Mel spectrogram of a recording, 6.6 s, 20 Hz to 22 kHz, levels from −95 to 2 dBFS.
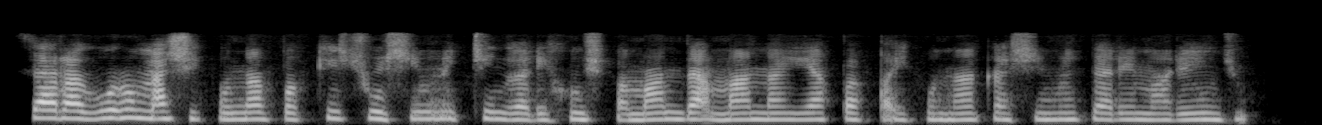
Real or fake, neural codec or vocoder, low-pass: fake; codec, 24 kHz, 1 kbps, SNAC; 7.2 kHz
